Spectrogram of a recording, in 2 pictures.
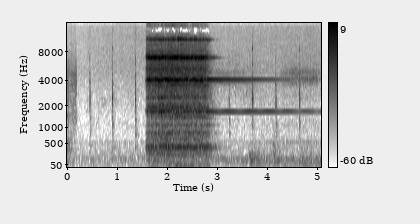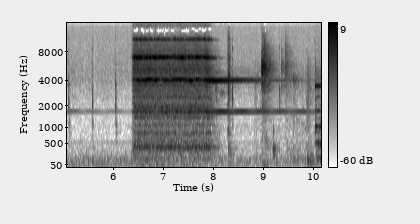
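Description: A telephone bell ringing twice, each ring lasting over a second, the first about a second and a half in and the second just past the middle, with a faint ringing tone hanging on between them. Under it a pendulum clock ticks steadily, about two to three ticks a second.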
